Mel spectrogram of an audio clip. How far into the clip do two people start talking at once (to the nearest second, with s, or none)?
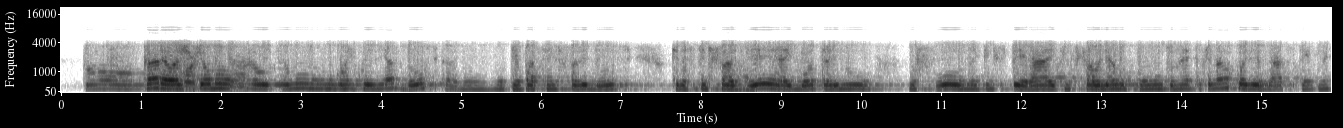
1 s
